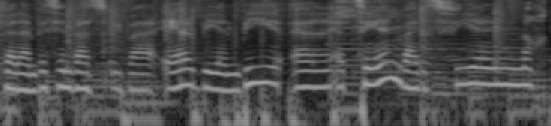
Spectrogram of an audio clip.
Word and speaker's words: Airbnb: Airbnb, genau. Und zwar das heißt, das R spricht man Deutsch und die Bs spricht man amerikanisches Englisch.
